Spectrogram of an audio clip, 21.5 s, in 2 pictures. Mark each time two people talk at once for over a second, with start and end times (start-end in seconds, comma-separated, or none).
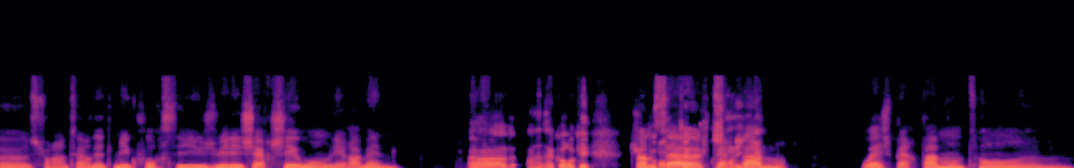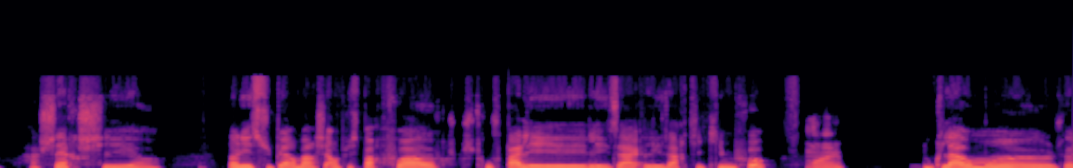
6.4-7.7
